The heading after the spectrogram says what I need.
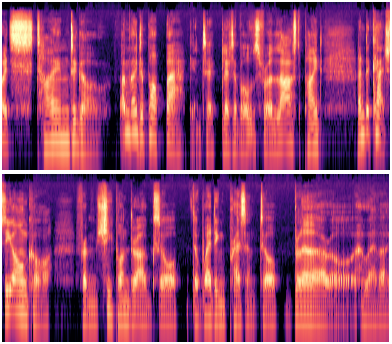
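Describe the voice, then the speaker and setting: Here a middle-aged British man, a writer who hosts a podcast, reads from his own screenplay and chats loosely with his listeners. His voice is fairly low and gravelly, recorded at studio quality without echo.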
